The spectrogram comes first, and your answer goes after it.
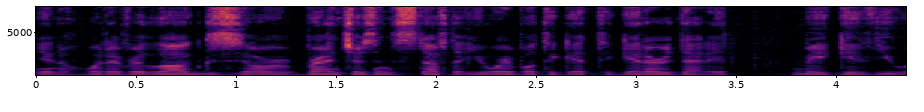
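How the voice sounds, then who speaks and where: In a Quebec accent, a man speaks at a fairly quick pace with a fairly low pitch. The recording is very clean, with a silent background. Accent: French Canadian accent in English. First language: French. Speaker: outdoors and bushcraft vlogger. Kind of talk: outdoor tutorial. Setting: outdoors by a fire pit. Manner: casual, with many fillers.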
